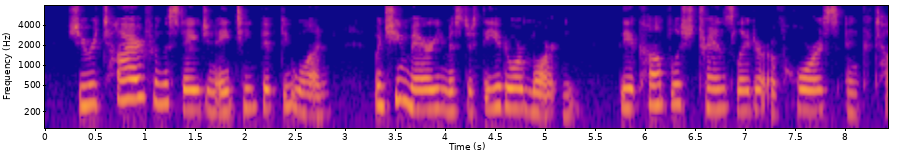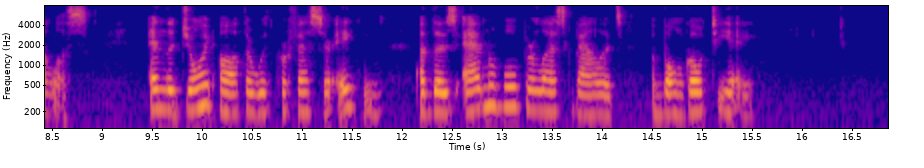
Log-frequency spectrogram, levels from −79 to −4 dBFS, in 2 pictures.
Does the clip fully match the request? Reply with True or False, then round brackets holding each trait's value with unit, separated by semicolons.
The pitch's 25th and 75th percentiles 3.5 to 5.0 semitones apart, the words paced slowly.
False (3.1 semitones; 125 wpm)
